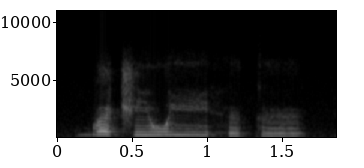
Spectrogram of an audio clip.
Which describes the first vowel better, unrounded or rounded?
unrounded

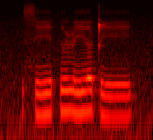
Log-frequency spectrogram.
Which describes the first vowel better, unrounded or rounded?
unrounded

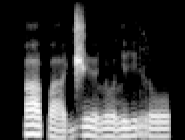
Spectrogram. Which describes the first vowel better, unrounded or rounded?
unrounded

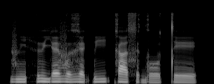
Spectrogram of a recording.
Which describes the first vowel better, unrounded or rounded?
unrounded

